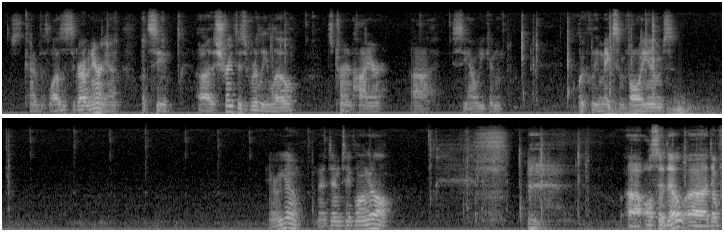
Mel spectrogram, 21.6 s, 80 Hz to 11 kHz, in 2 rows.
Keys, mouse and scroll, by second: 1.4-2.7 ctrl+scroll up 13, 3.9 ctrl+z, 4.4 click, 5.1-18.7 drag, 7.6 ctrl+z, 9.2 ctrl+z, 12.2 typing, 18.0 ctrl+z, 18.4 ctrl+z, 18.7 ctrl+z, 20.4 alt+click, 21.5-21.6 ctrl+drag.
